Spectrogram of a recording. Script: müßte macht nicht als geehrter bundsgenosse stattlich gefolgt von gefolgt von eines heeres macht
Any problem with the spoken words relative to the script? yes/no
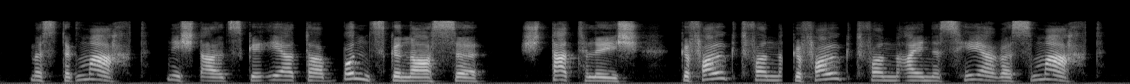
no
